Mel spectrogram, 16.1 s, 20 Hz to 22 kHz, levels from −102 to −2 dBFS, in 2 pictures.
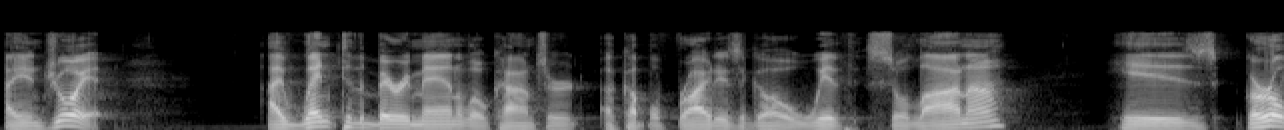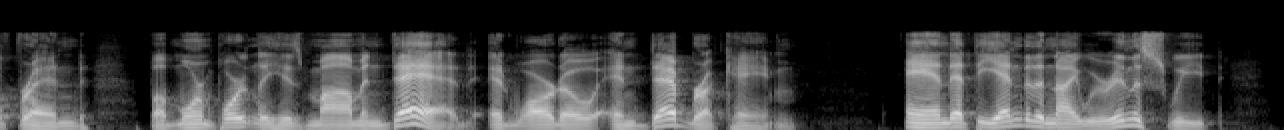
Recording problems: high frequencies cut off; noticeable; nothing above 8 kHz

